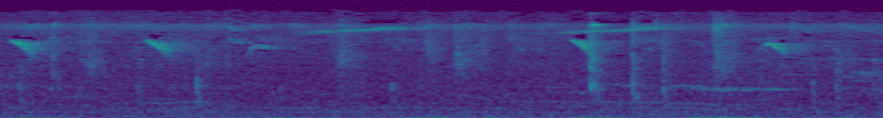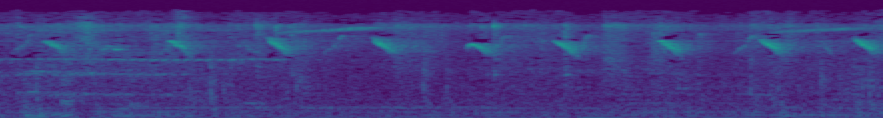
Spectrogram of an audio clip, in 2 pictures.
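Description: A small bird chirping over and over in short, high notes that fall in pitch, two or three a second, with a few faint clicks and knocks among them.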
